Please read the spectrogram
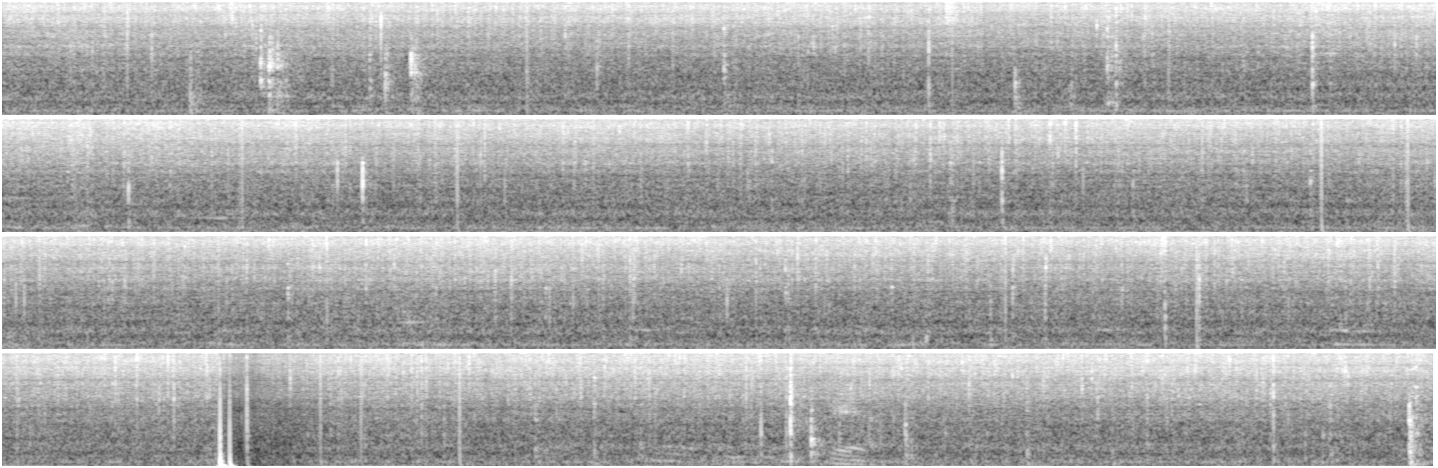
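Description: Slices of pork belly sizzling steadily on a grill plate over charcoal, a constant hiss with scattered light clicks. One sharp knock stands out about three-quarters of the way through.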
